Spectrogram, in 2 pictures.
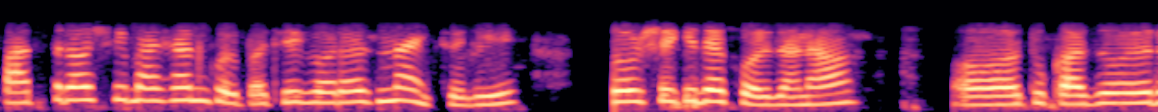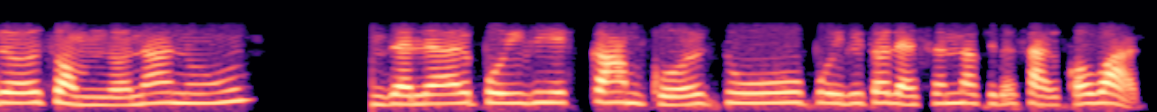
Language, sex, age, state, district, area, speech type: Goan Konkani, female, 18-30, Goa, Tiswadi, rural, conversation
